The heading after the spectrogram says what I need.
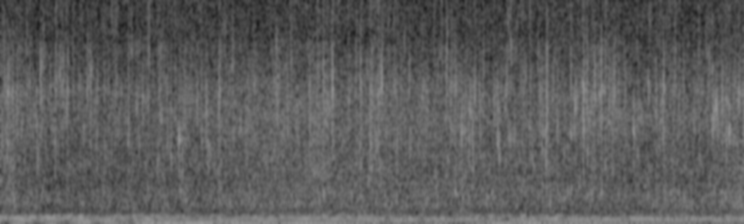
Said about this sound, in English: Water draining out of these rock pools as the tide heads out.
